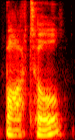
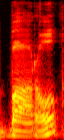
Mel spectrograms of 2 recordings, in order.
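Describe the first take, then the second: First: The middle T is a crisp, full T. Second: The middle T is a soft, D-like flap.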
